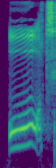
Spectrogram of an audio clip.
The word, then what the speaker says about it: ought: This G is silent and the H is silent and it's just a T. Ought. Ooh. Ought. It actually sounds like it's spelt like this.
